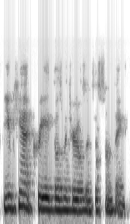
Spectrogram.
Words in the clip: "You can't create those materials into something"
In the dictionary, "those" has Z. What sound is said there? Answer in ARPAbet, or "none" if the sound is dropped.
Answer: Z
